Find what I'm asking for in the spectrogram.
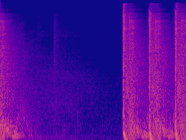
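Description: Gunfire in the mobile battle-royale game PUBG Mobile: after a fading, quiet stretch, a sudden loud burst of shots starts, with three sharp reports in quick succession over sustained noise.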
